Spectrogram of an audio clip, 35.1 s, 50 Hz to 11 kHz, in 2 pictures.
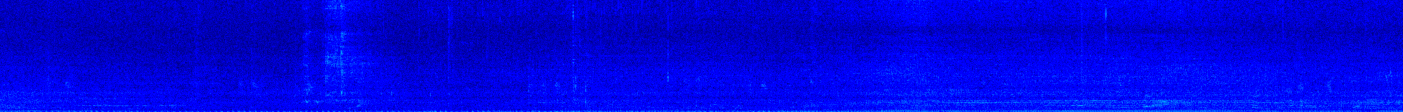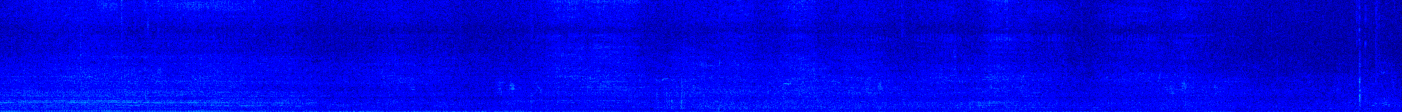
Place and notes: Birds singing, Chicken sounds, Small fishing port
Zoom H2n MS+XY
Liuqiu Township, Pingtung County, Taiwan, 2 November, 08:43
